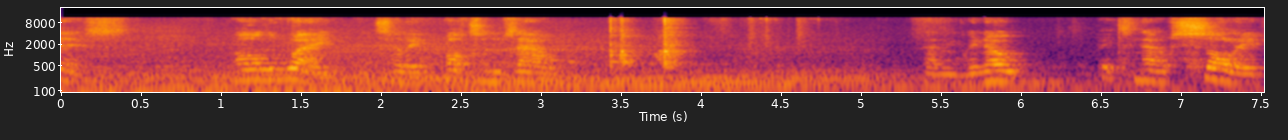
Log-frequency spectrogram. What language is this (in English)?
English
